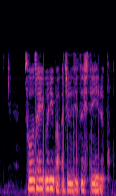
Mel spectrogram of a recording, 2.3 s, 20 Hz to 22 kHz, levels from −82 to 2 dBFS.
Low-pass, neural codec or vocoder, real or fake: 7.2 kHz; codec, 16 kHz, 16 kbps, FreqCodec, larger model; fake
